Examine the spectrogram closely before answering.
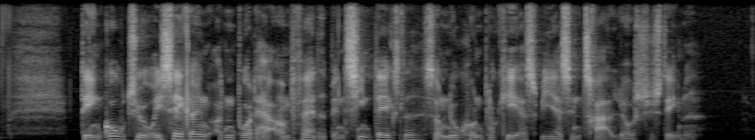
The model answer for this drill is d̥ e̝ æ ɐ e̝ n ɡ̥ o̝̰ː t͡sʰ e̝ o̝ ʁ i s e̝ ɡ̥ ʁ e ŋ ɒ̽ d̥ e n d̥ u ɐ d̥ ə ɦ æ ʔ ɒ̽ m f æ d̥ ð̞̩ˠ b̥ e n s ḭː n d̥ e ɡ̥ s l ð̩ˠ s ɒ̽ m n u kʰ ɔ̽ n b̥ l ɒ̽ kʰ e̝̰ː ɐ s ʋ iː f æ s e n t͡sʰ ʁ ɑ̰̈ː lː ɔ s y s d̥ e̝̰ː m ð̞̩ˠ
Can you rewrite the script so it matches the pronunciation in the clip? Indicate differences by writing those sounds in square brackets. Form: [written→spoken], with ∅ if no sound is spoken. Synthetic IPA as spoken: d̥ e̝ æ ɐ e̝ n ɡ̥ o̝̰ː t͡sʰ e̝ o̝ ʁ i s e̝ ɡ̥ ʁ e ŋ ɒ̽ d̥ e n [d̥→b̥] u ɐ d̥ ə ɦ æ ʔ ɒ̽ m f æ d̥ ð̞̩ˠ b̥ e n s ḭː n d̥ e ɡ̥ s l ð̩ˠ s ɒ̽ m n u kʰ ɔ̽ n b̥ l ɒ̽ kʰ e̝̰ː ɐ s ʋ iː [f→∅] æ s e n t͡sʰ ʁ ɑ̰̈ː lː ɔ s y s d̥ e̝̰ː m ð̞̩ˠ

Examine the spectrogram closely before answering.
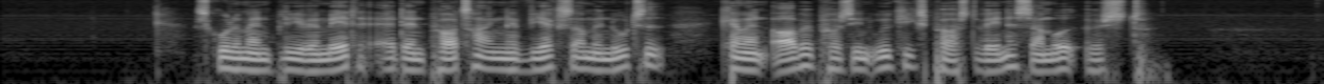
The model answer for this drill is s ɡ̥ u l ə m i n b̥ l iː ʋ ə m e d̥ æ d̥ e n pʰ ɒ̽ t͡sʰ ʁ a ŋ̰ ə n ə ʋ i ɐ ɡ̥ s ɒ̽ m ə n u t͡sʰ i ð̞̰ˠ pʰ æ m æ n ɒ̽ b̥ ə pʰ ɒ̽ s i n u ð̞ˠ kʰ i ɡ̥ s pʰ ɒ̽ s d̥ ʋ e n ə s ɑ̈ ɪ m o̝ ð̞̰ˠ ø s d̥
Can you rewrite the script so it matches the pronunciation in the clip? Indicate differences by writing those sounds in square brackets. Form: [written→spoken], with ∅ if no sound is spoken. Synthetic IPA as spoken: s ɡ̥ u l ə m [i→æ] n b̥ l iː ʋ ə m e d̥ æ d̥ e n pʰ ɒ̽ t͡sʰ ʁ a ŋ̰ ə n ə ʋ i ɐ ɡ̥ s ɒ̽ m ə n u t͡sʰ i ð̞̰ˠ [pʰ→kʰ] æ m æ n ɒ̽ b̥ ə pʰ ɒ̽ s i n u ð̞ˠ kʰ i ɡ̥ s pʰ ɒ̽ s d̥ ʋ e n ə s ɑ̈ ɪ m o̝ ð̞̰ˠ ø s d̥

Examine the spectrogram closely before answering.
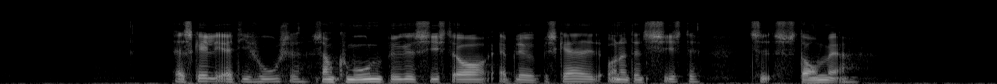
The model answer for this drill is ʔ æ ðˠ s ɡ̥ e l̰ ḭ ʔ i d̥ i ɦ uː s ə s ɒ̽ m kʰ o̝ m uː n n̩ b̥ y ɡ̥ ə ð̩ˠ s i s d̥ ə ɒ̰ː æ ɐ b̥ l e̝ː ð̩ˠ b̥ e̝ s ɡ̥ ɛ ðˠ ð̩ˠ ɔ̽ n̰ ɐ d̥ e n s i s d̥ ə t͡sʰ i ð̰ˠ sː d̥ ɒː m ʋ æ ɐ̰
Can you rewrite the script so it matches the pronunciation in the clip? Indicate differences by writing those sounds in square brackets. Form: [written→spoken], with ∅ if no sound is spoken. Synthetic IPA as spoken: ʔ æ ðˠ s ɡ̥ e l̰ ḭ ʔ [i→æ] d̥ i ɦ uː s ə s ɒ̽ m kʰ o̝ m uː n n̩ b̥ y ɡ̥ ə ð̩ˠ s i s d̥ ə ɒ̰ː æ ɐ b̥ l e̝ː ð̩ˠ b̥ e̝ s ɡ̥ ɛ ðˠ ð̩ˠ ɔ̽ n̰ ɐ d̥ e n s i s d̥ ə t͡sʰ i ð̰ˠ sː d̥ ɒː m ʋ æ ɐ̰

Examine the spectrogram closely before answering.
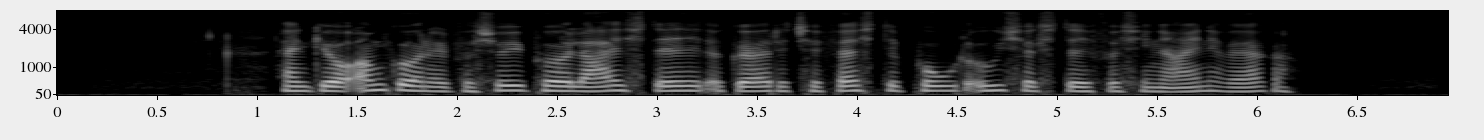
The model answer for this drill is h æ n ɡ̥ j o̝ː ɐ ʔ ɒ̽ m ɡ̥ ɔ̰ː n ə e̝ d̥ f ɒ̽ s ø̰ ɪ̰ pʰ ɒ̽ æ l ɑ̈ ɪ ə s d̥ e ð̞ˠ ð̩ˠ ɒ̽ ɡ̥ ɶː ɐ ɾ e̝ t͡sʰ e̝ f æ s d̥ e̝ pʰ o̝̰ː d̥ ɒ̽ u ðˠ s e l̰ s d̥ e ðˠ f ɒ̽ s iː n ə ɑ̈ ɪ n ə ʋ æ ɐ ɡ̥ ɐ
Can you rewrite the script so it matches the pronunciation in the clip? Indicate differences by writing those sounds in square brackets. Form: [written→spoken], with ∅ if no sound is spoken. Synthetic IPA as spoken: h æ n ɡ̥ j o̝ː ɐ ʔ ɒ̽ m ɡ̥ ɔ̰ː n ə e̝ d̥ f ɒ̽ s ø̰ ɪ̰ pʰ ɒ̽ æ l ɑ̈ ɪ ə s d̥ e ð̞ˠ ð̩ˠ ɒ̽ ɡ̥ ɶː ɐ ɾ e̝ t͡sʰ e̝ f æ s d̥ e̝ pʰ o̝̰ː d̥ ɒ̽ u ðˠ s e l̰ s d̥ e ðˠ f ɒ̽ s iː n ə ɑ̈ ɪ n ə ʋ æ ɐ ɡ̥ ɐ

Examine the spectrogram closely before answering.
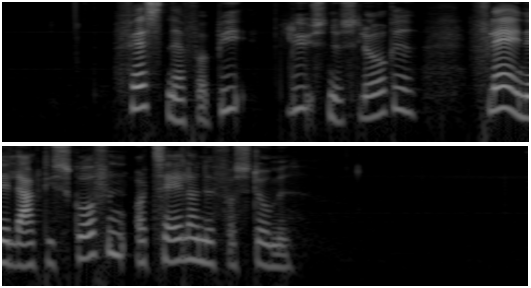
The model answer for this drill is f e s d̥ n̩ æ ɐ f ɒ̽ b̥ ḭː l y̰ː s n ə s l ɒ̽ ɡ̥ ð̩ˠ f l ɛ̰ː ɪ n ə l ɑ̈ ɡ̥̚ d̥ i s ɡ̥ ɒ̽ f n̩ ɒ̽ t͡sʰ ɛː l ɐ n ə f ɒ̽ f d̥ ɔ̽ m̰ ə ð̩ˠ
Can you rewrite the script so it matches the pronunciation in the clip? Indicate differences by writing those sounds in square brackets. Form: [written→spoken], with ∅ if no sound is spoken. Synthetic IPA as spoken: f e s d̥ n̩ æ ɐ f ɒ̽ b̥ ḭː l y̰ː s n ə s l [ɒ̽→ɔ̽] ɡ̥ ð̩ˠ f l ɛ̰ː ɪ n ə l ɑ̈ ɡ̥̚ d̥ i s ɡ̥ [ɒ̽→ɔ̽] f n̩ ɒ̽ t͡sʰ ɛː l ɐ n ə f ɒ̽ [f→s] d̥ ɔ̽ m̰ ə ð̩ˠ

